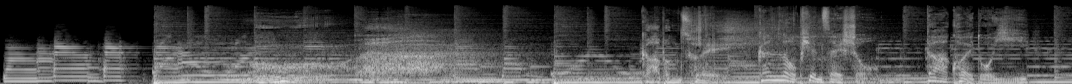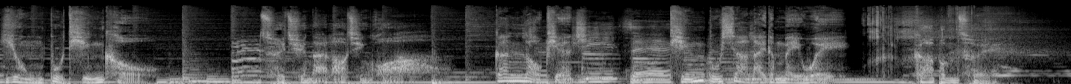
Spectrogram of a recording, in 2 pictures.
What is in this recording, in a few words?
Mandarin Ad Cheesy Sensual; 双点校园/电台广告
